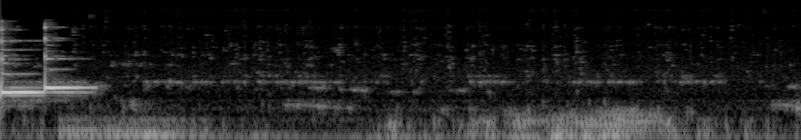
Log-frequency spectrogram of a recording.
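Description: Phone alarm or reminder ringtone: quick repeating marimba-like notes that cut off about a second in. Faint low, muffled background sound follows.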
